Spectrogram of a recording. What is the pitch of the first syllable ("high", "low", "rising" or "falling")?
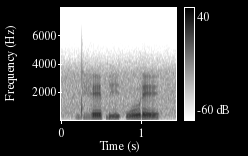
high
